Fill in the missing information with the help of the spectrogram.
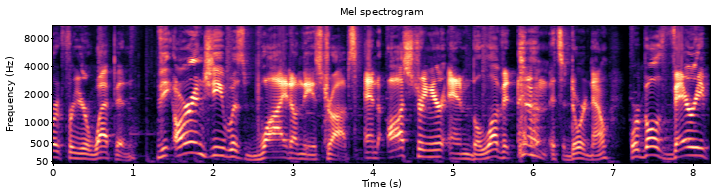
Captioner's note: ahem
